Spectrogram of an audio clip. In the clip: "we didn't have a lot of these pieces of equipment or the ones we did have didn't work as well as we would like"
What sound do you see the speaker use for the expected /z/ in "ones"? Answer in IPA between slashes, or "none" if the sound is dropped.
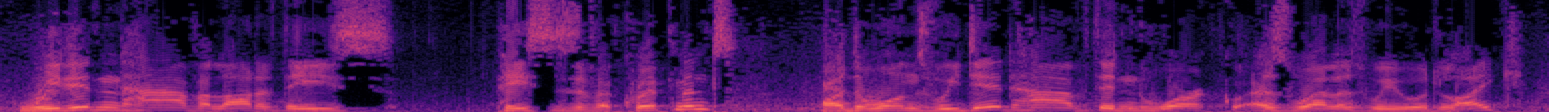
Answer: /z/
